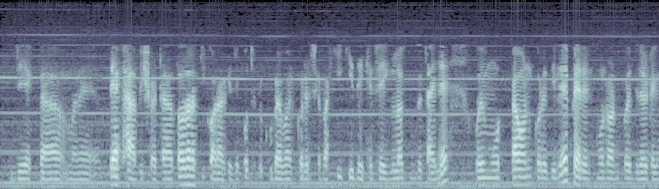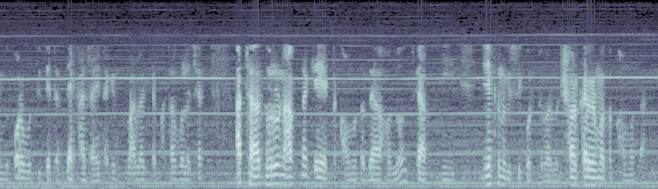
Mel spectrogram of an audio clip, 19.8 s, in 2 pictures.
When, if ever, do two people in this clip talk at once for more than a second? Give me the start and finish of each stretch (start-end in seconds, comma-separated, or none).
none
